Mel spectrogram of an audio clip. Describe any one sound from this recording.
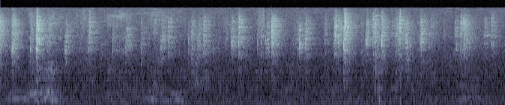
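Small dogs' claws patter and scrabble on a hard wooden floor.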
